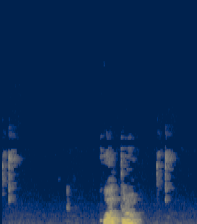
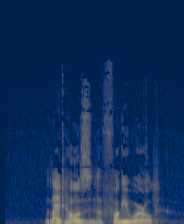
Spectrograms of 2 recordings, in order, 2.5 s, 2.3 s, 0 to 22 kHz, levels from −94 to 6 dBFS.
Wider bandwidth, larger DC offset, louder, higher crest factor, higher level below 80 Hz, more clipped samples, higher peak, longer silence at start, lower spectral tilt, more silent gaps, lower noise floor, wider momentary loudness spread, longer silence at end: second, 7.6 kHz vs 15 kHz; neither; first, -19 LUFS vs -32 LUFS; about the same, 20 dB vs 16 dB; first, -66 dBFS vs -76 dBFS; neither; first, -4 dBFS vs -16 dBFS; first, 1.3 s vs 0.55 s; first, -7.5 dB/octave vs -6 dB/octave; neither; second, -69 dBFS vs -73 dBFS; first, 26 LU vs 10 LU; about the same, 0.4 s vs 0.35 s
